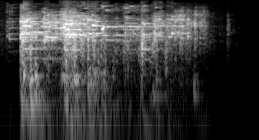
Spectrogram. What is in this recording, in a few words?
Dish Glass Break Deb; dishes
